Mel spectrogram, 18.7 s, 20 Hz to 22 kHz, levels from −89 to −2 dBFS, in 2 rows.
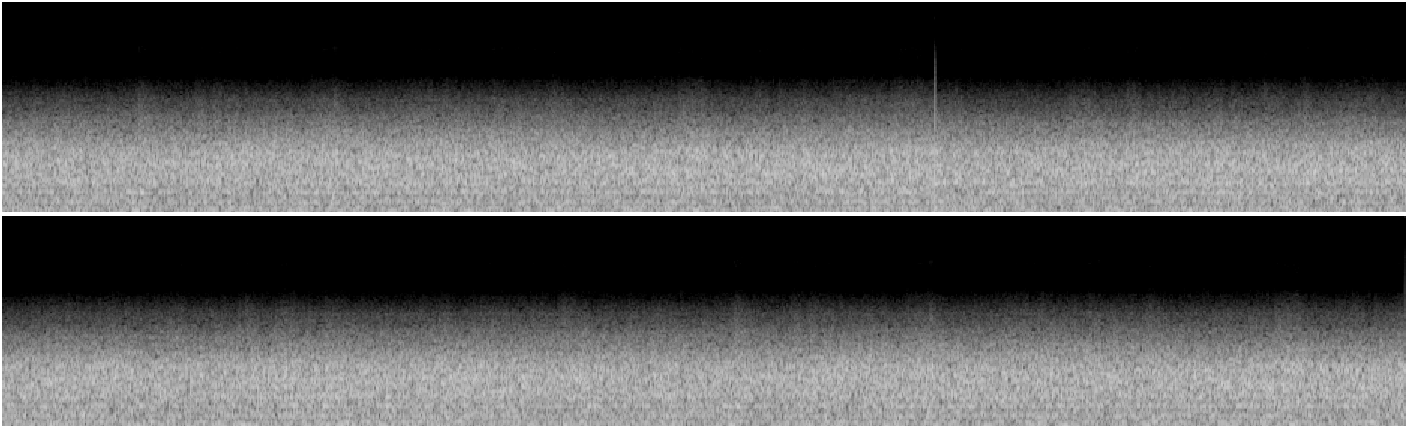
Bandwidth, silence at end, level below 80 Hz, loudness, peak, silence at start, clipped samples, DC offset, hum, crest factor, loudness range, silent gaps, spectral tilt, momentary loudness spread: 5 kHz; 0 s; -34 dBFS; -21 LUFS; 0 dBFS; 0 s; under 0.1%; under 0.1%; none; 20 dB; 0 LU; none; -10 dB/octave; 1 LU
